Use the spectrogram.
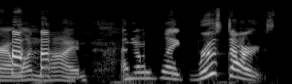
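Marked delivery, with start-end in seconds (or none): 1.9-2.7 loud, fed-up, exasperated yell. Retelling yelling at the roosters, retelling a scream. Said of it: "I'm screaming in there".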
